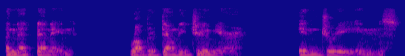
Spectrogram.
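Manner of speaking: low, hushed trailer voice with dramatic pauses; deep, soft announcer read, each name set apart; movie trailer read. Shown as a demonstration. Voice actor re-creating a trailer audition, low trailer voice. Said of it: "I get up and I read this".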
